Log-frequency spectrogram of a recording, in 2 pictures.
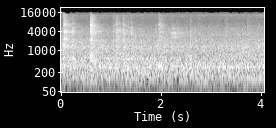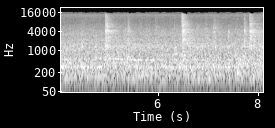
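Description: Sharp clicks a handful of times at irregular intervals as wooden chess pieces are set down and the chess clock is pressed in a blitz game, over a steady rumbling background noise.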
